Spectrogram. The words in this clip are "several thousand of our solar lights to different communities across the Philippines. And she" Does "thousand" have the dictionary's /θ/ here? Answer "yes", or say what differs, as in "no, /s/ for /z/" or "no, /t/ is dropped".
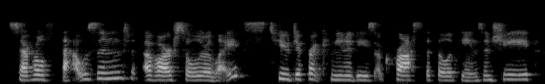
yes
